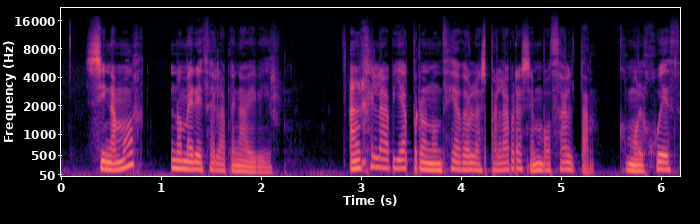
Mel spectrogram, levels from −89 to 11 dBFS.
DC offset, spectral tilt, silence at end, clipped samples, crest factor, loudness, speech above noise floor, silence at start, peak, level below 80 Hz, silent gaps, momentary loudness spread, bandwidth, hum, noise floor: under 0.1%; -5 dB/octave; 0 s; under 0.1%; 18 dB; -21 LUFS; 31 dB; 0.25 s; -2 dBFS; -52 dBFS; none; 10 LU; 15 kHz; none; -52 dBFS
